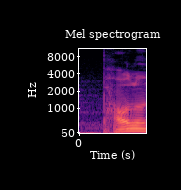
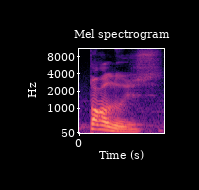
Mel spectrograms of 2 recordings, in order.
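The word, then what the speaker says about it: Παῦλος: conhecem como Paulo né Paulo não era o pelo menos a pronúncia não era assim tá Paulo era tá aqui ó Paulos tá polos ou fos não é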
